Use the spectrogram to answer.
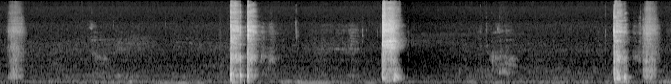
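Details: Stuffy person (he/they) pinching the nose while sneezing: several short, forceful bursts, some paired, with a congested, stifled quality, in a quiet room.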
